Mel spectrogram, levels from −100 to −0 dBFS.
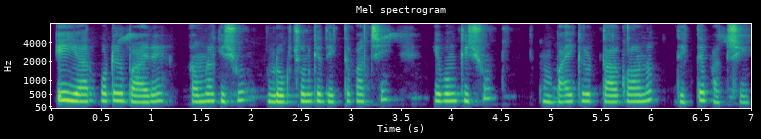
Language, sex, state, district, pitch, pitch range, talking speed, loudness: Bengali, female, West Bengal, Jalpaiguri, 255 Hz, 235-275 Hz, 155 wpm, -22 LUFS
